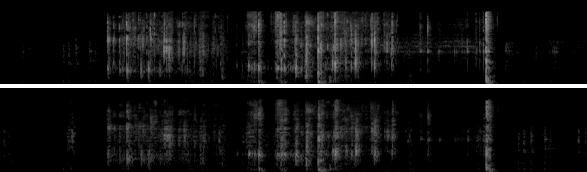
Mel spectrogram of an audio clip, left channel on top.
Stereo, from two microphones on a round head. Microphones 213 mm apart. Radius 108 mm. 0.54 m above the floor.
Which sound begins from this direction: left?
Crushing, at 1.1 s.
